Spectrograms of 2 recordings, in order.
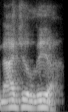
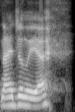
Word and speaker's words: Nigelia: how are you doing i butchered your name again nigelia yes nigelia sorry nigelia where does that first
